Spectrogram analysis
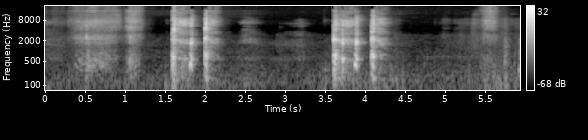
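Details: Two bouts of three sharp coughs with audible breaths in a quiet room, from a person with a cough and runny nose who can still taste food and doubts it is COVID.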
